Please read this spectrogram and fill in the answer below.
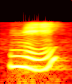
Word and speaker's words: knee: As letras G e K não são pronunciadas quando seguidas da letra N. Apenas o N é pronunciado. Então, nós temos agora alguns exemplos. Not, que é nó, knee, que é joelho.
